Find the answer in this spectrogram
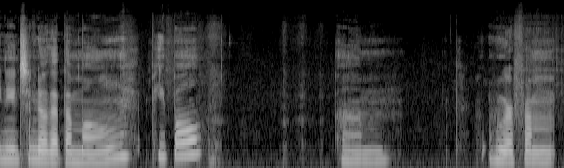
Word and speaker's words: Hmong: and Thailand that's the Hmong people the H is silent um you got to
